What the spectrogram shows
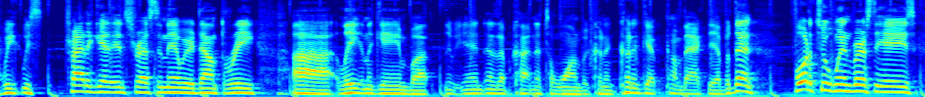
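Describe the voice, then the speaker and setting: A man hosts casual sports banter at an ordinary middle pitch. He talks in loose local slang with a fan's enthusiasm, over a faint bed of music. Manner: slangy, enthusiastic fan talk. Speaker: sports show host.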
